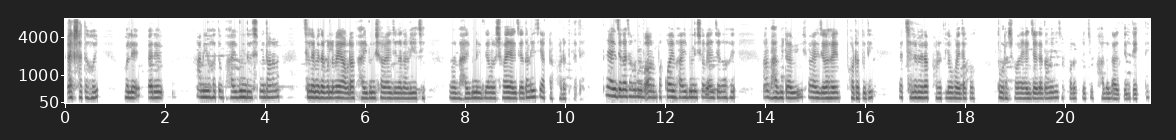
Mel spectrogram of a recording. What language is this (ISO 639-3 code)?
ben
